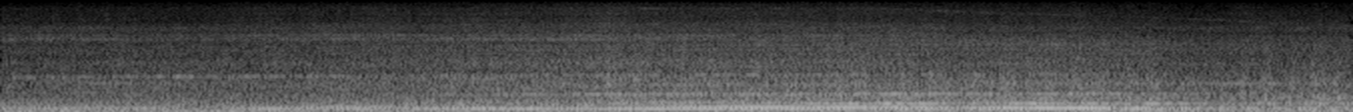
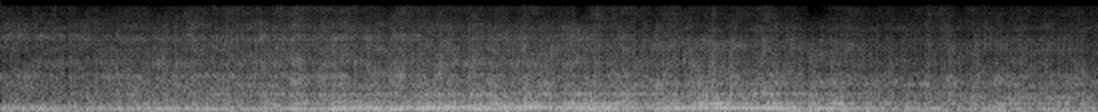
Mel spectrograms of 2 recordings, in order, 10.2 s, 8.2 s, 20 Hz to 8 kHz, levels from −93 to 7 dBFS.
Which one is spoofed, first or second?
second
